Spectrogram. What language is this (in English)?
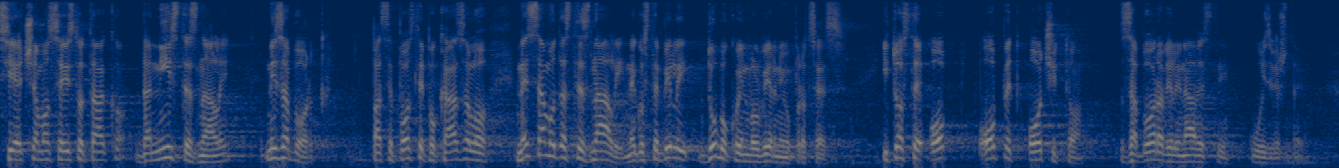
Croatian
